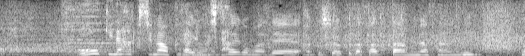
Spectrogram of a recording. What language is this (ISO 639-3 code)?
jpn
